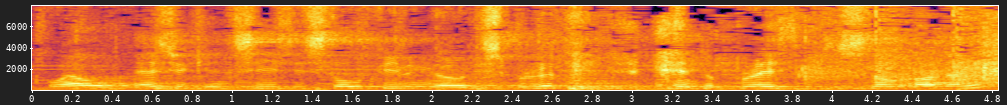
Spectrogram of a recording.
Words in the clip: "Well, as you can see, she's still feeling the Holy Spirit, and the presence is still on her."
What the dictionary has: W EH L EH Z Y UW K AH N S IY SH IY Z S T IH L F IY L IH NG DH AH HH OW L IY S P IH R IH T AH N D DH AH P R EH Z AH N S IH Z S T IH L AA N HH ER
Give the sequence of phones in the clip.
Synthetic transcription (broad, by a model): W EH L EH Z Y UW K AH N S IY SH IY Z S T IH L F IY L IH NG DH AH HH OW L IY S P IH R IH T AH N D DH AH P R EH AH S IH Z S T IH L AA N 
